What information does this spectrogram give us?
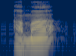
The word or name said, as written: ama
